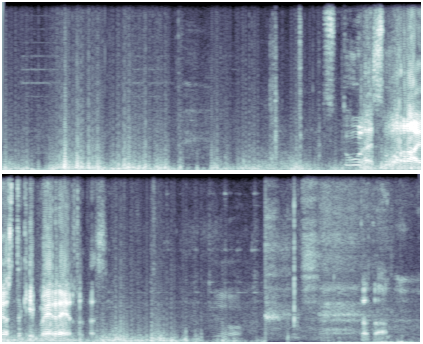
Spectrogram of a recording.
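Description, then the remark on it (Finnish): Strong wind buffets the microphone in a constant low, rumbling roar outdoors at the Ollihaa skatepark in Oulu, Finland, with voices faintly audible beneath the gusts. “Tuulee kuin perkele. Se on hyvä ääni.”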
